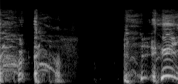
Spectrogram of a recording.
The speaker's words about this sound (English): So now you got that in your back pocket, and you, the listener, now know how to do a good stage cough.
